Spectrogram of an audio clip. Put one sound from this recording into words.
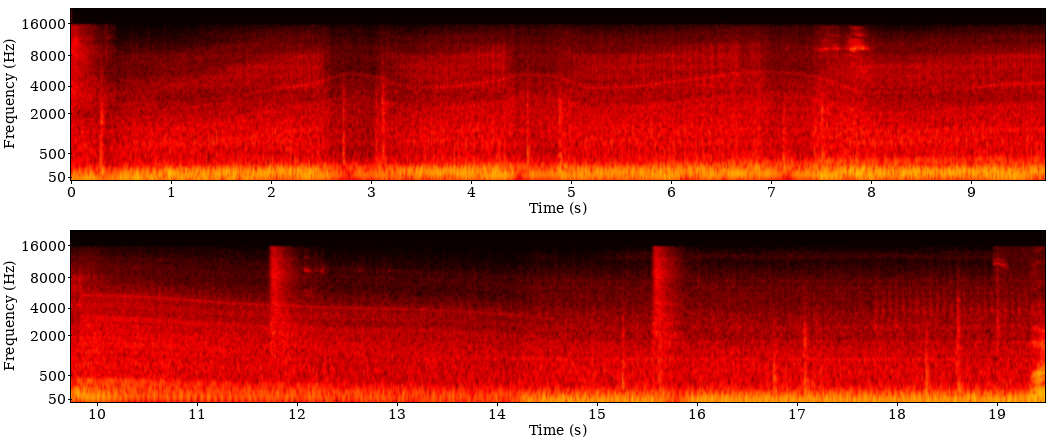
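A tractor engine rumbles steadily, its pitch rising and falling.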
